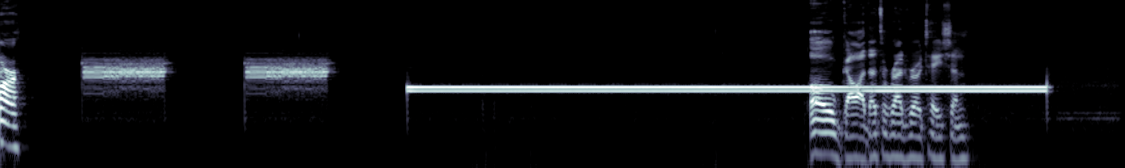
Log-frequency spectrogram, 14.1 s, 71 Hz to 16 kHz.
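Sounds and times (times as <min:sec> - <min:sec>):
steady attention tone: 0:05.1 - 0:13.2.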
